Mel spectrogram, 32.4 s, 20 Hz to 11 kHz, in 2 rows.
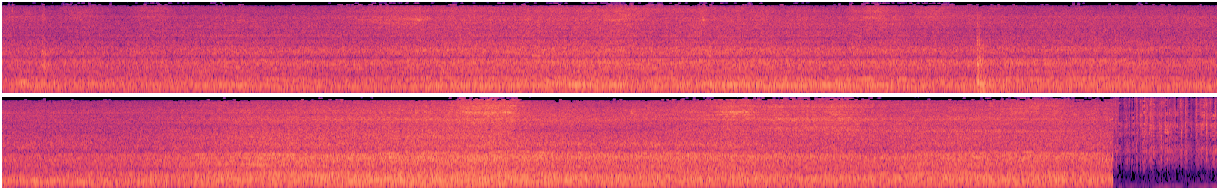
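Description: Large hydraulic mining shovel's diesel engine and hydraulics running steadily under load as it digs rock and swings to load a haul truck. There is one sharp knock about 13 seconds in, and the machine grows louder around two-thirds of the way through.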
